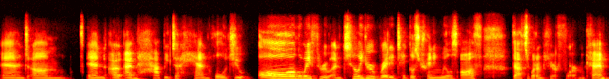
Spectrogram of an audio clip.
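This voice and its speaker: A woman with a fairly low pitch uses an ordinary speaking voice. She talks at a fairly slow pace with lively intonation. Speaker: cruise line sales representative training travel agents. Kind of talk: webinar training presentation. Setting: online meeting recording.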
